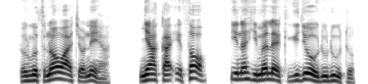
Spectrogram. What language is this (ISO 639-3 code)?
luo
